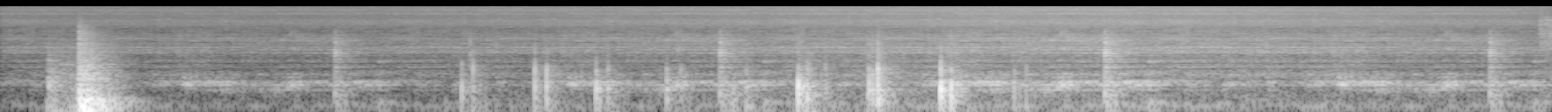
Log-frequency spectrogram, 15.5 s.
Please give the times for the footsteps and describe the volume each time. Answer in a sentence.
You can hear the footsteps from 4.5 to 10.3 s, getting quieter then louder.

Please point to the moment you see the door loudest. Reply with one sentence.
The loudest moment of the door is at 1 second.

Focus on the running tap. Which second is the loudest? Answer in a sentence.
The loudest moment of the running tap is at 11 seconds.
